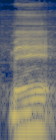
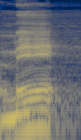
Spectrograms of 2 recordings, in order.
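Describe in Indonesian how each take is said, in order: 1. Vokalnya terdengar seperti 'e'. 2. Vokalnya terdengar seperti 'e'.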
